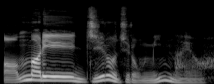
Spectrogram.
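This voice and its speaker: An actor playing a surly, rough-talking young delinquent swordsman in a game, gruff and slangy. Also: medium pitch, sing-song, moderate pace, no room sound, clean studio sound, natural voice. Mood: irritated. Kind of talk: Japanese game character acting.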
